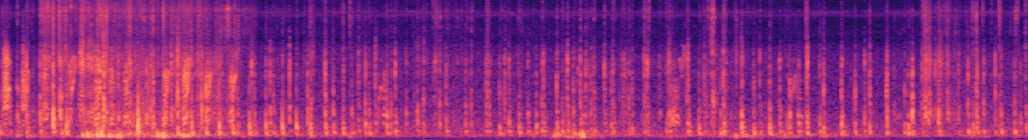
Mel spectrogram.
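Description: Quail scuffle and scratch inside a cardboard box.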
